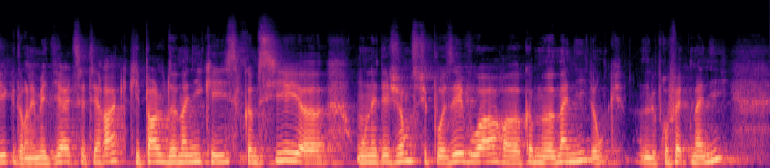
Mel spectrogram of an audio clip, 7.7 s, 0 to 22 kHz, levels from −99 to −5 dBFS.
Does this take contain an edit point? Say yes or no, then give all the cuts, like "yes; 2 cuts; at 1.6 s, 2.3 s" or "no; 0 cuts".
yes; 3 cuts; at 1.2 s, 3.8 s, 6.2 s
